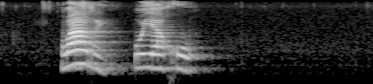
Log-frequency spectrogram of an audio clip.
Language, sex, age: Northern Sotho, female, 24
